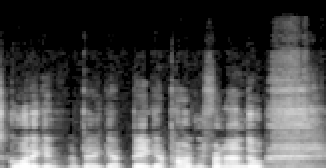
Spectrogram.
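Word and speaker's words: Gorriarán: I don't know why, but it kept coming up in mine as Garrigan, and I don't know why I had it spelled like that, but it's Gorrigan.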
